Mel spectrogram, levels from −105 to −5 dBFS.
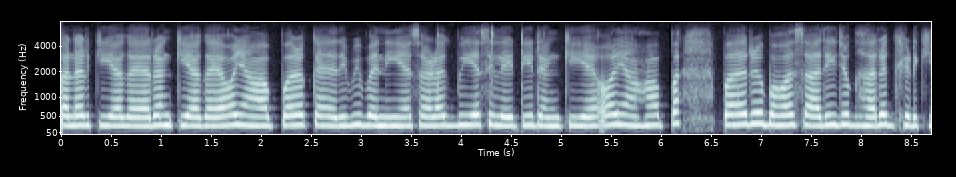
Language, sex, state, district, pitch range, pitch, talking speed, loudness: Hindi, female, Chhattisgarh, Sukma, 240-265 Hz, 250 Hz, 200 wpm, -14 LUFS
